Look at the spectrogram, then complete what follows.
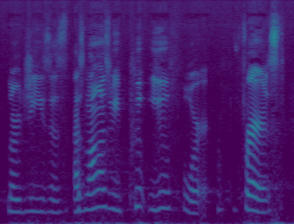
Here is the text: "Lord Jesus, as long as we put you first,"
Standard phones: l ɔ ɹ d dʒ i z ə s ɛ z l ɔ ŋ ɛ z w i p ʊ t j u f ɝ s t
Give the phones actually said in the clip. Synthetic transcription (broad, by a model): l ɔ ɹ d dʒ i z ə s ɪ z l ɔ ŋ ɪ z w i p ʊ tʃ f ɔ f ɝ s t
